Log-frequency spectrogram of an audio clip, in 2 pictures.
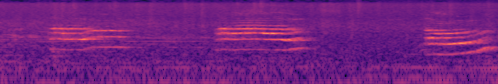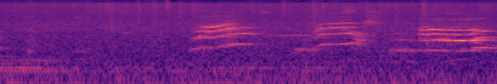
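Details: A pet cat meowing repeatedly: six clear, short meows at irregular intervals of about one to two seconds, each with a brief rise and fall, over a quiet background.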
